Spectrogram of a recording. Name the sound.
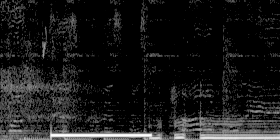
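telephone ringback tone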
